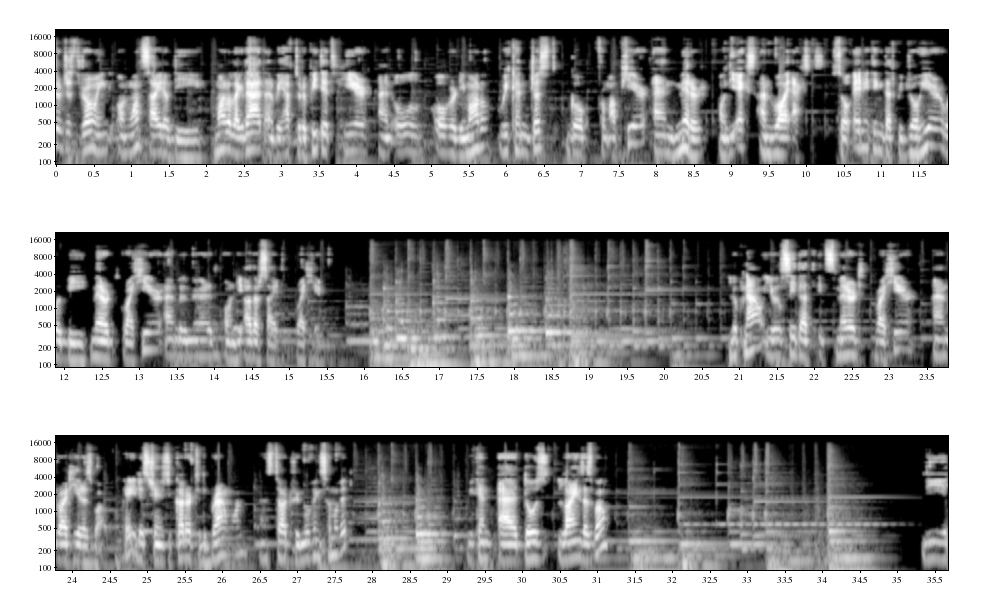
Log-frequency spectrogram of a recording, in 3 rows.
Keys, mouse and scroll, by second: 2.1-3.8 scroll down 3, 4.0-5.1 middle drag, 5.1 scroll down 1, 5.4-5.8 middle drag, 5.8-6.6 scroll down 1, 6.9-8.9 scroll down 7, 8.9 click, 9.4 click, 10.3-11.4 scroll up 3, 11.4-12.2 scroll down 5, 12.9-15.9 middle drag, 15.9 scroll up 1, 16.0 middle click, 16.6-17.1 scroll up 3, 16.7 shift+middle click, 17.1 e, 17.4 e, 17.9 click, 18.2-18.6 scroll up 2, 18.6 click, 19.1 click, 19.6 scroll up 1, 19.9-20.6 drag, 20.6-21.6 shift+middle drag, 21.6-22.6 scroll up 2, 22.6 scroll down 4, 22.9-24.4 middle drag, 24.4-25.1 scroll up 1, 25.4 click, 26.4-27.9 drag, 28.1 click, 28.4 scroll down 6, 28.6 middle click, 28.8 scroll up 1, 28.9-30.0 shift+middle drag, 31.0 middle click, 31.4 scroll up 1, 31.7 click, 32.1 e, 32.4 click, 32.8 click, 32.8 shift+middle click, 32.9 scroll up 2, 33.1 click, 33.3 ctrl+z, 33.4 f, 33.5 click, 34.4 f, 34.6 click, 34.7 click, 34.9 middle click, 35.2 scroll up 1, 35.4 middle click.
